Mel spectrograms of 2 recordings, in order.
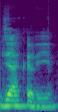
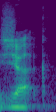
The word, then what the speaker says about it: Jacques: No, it's Jack. But it's spelled like... I might have said Jacqueline, but it's spelled the French way though, innit? So it's like Jacquees. So Jacquees. But it's like... No, it's like Jacques.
